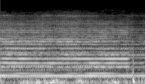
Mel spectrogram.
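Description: Loud sustained car horns and sirens hold one steady tone in İzmir during a 10 November Atatürk remembrance silence, with a brief extra honk near the end and no speech.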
